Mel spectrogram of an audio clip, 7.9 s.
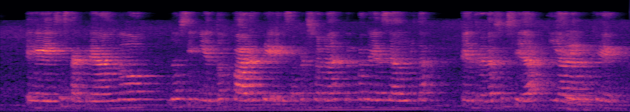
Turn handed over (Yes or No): No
